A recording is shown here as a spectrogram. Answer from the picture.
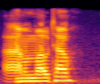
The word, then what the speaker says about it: Yamamoto: And even in World War II, when we got a chance to see Yamato? How do you pronounce that general's name? – Yamamoto. – Yamamoto, sorry. You know, he almost realized, you know, here he lives by the warrior code.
